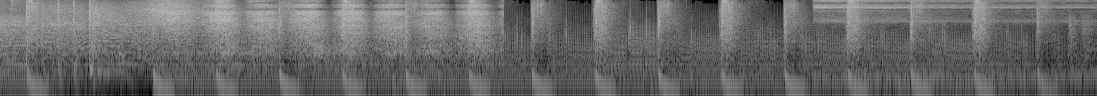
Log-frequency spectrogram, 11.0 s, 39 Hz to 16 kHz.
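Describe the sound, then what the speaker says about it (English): Coarse 36-grit sanding block rasping back and forth over body filler on a car roof, a steady run of rough, loud strokes with no talking. "the sanding block was running 36 grit, so again, a lot of this filler ends up on the floor"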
